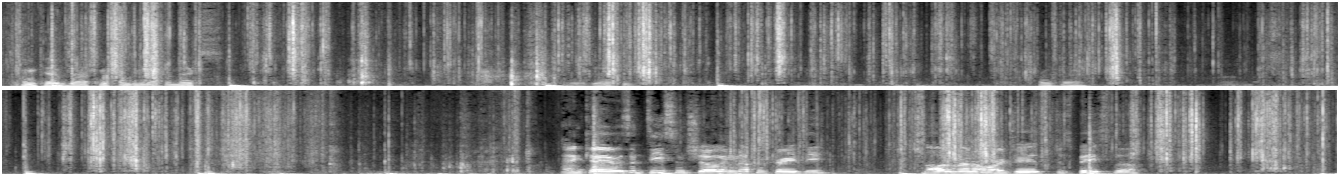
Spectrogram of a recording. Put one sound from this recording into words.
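Plastic wrappers crinkle and rustle as card packs are handled.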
